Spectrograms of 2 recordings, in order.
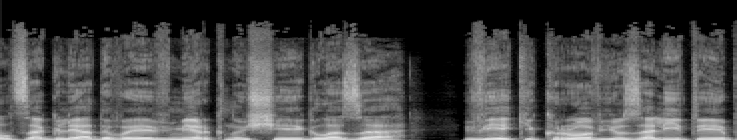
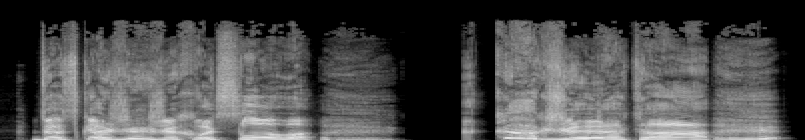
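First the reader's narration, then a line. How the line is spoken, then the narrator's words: Shouted. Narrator (Russian): Чернея крикнул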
